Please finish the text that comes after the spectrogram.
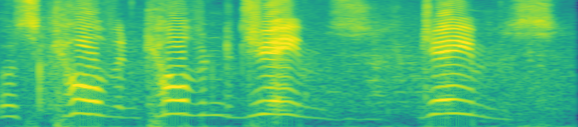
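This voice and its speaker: A woman calling a youth hockey game live in short, clipped phrases, getting excitable on big plays. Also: high-pitched, slow pace, a little hiss or hum. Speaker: play-by-play hockey commentator. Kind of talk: live sports commentary.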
